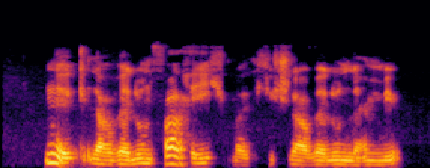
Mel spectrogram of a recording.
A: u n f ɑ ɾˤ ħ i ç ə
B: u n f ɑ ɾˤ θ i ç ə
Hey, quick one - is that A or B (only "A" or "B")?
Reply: A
